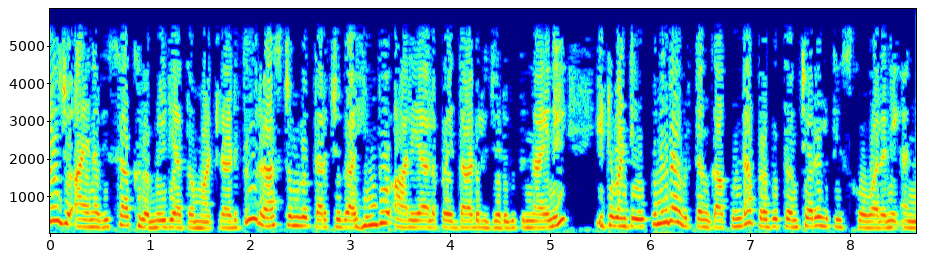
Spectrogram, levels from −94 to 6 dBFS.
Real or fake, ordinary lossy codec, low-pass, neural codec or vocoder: real; none; 5.4 kHz; none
